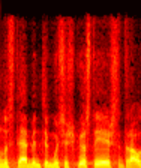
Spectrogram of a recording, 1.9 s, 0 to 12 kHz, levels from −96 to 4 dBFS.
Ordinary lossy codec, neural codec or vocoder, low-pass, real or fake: MP3, 64 kbps; codec, 24 kHz, 0.9 kbps, DualCodec; 10.8 kHz; fake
